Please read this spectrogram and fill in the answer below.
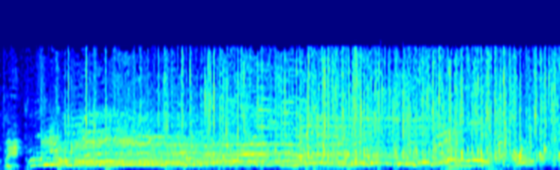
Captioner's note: cheers and applause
